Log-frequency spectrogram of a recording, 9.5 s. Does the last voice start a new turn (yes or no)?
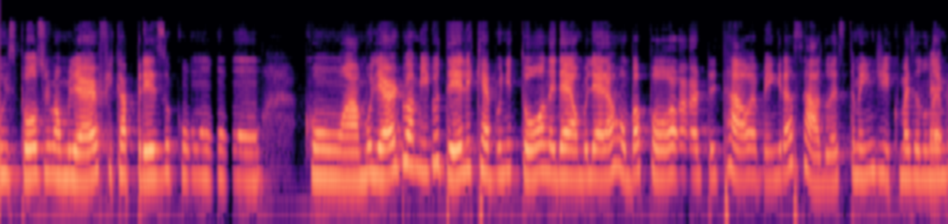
yes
